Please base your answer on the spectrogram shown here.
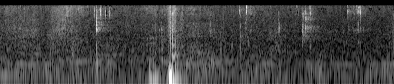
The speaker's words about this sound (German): Moment, ich probiere gerade, dies ist Räucherlachs.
